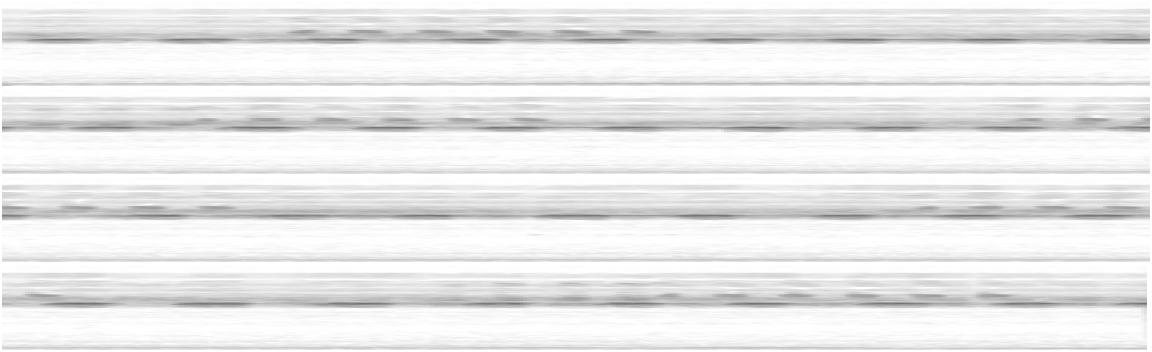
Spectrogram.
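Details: Crickets and other insects in an autumn chorus, a regular piercing pulse about twice a second with intermittent groups of fast higher trills, over a low steady hum that fades and returns.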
